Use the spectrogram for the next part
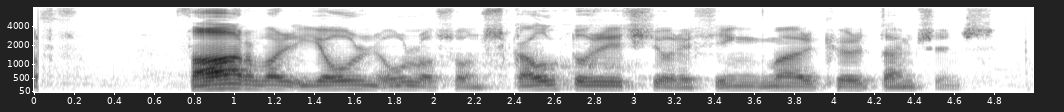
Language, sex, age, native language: Icelandic, male, 15, Icelandic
